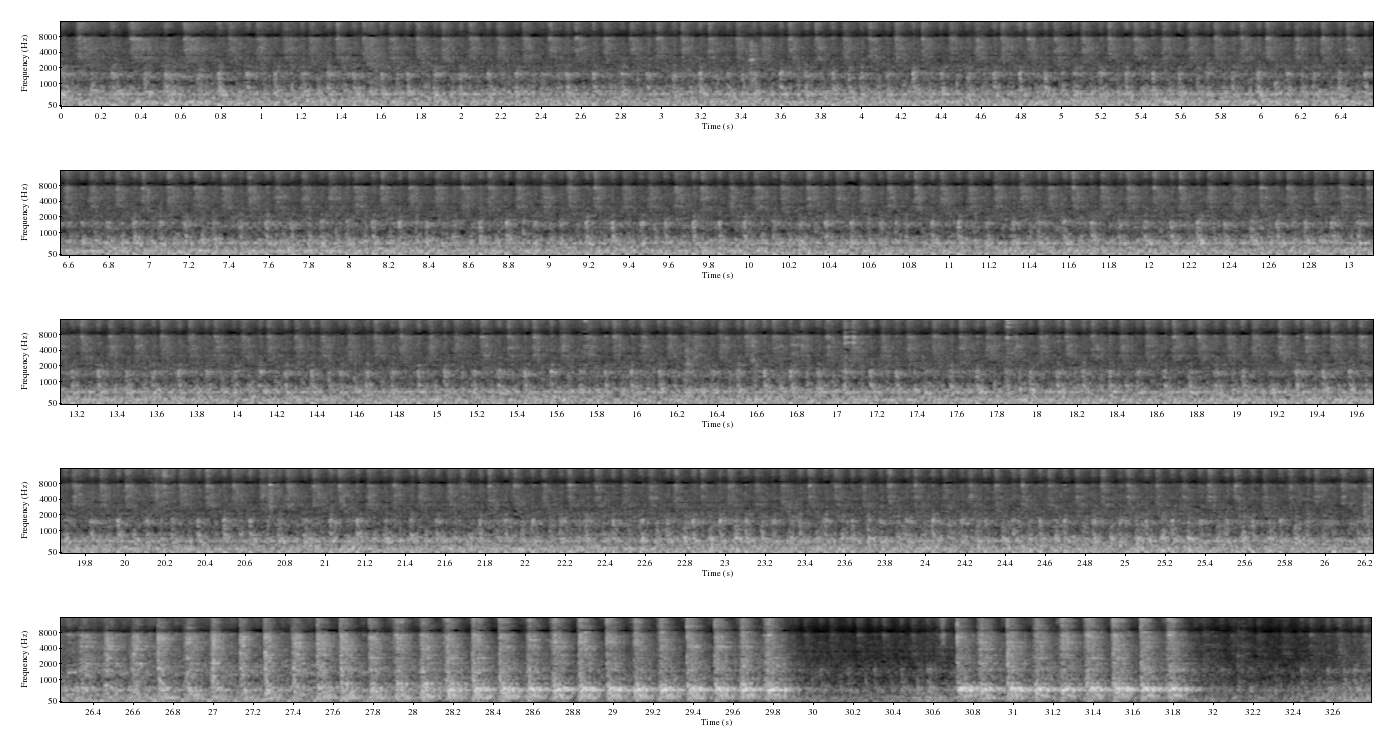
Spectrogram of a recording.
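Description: A blacksmith's self-contained pneumatic power hammer running at idle with a steady mechanical chugging. About four seconds before the end it grows louder and harsher.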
